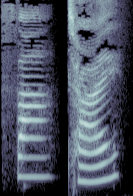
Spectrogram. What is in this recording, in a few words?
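"fācái", Chinese; 发财; phát tài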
